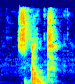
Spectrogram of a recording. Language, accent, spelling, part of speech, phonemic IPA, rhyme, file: English, Southern England, spelt, verb / noun / adjective, /ˈspɛlt/, -ɛlt, LL-Q1860 (eng)-spelt.wav
- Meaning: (verb) simple past and past participle of spell; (noun) A grain, considered either a subspecies of wheat, Triticum aestivum subsp. spelta, or a separate species Triticum spelta or Triticum dicoccon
